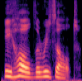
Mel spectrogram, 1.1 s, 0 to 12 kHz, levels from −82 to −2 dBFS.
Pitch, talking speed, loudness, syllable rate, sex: 195 Hz, 165 wpm, -17 LUFS, 5.0 syllables/s, female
